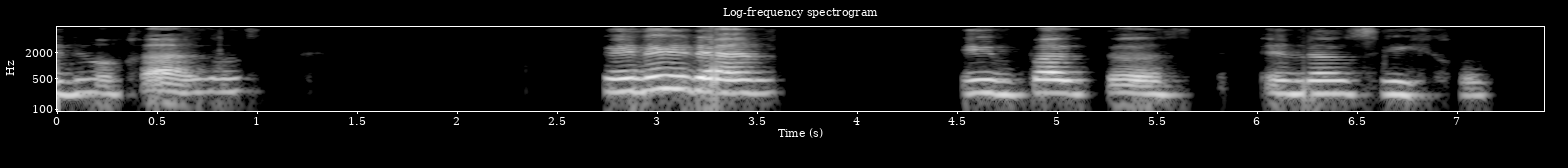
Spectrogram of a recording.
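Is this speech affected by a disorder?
Yes: cerebral palsy.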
